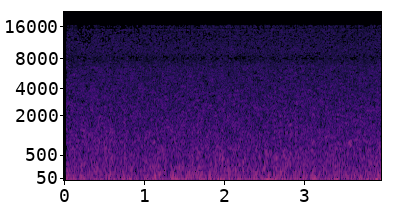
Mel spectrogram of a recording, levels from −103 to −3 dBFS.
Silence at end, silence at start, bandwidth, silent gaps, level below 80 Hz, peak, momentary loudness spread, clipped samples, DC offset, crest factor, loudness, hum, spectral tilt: 0 s; 0 s; 16.5 kHz; none; -68 dBFS; -46 dBFS; 1 LU; under 0.1%; under 0.1%; 16 dB; -62 LUFS; none; -3.5 dB/octave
